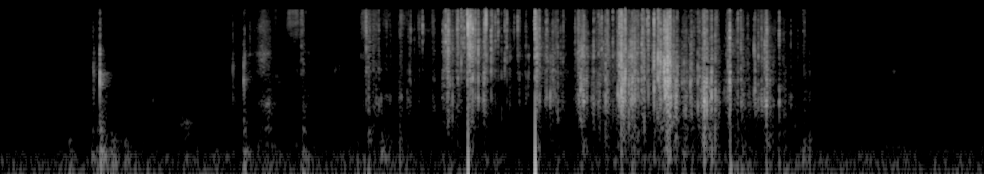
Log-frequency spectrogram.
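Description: Foil trading-card pack wrapper being torn open and crinkled, a dense crackling from about three seconds in until about ten seconds in. A short tick about a second in.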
